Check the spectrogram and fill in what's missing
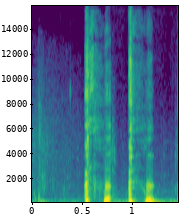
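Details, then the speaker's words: Adult streamer's cough, which they say sounds like a proper smoker's cough but attribute to having a toddler: a cough. "I've got my best wasted cough on today, don't I?"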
